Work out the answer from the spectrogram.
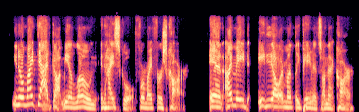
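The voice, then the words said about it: Strained, worn-out voice. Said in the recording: “My voice is getting worse as I'm talking to you... I really need to rest my voice”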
